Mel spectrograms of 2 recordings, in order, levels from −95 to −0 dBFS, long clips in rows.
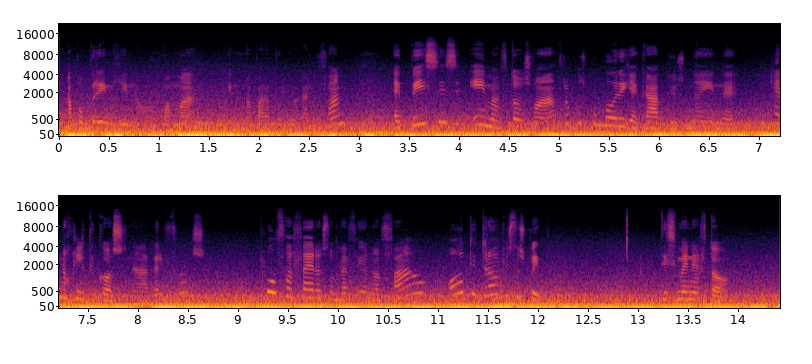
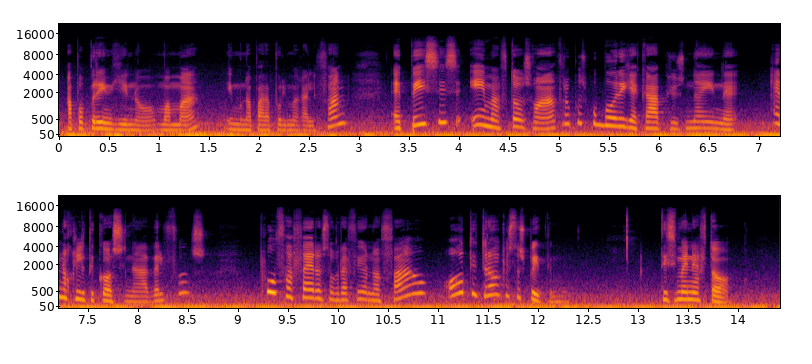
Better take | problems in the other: second | low rumble; loud; throughout; 3 dB below the speech; faint in the second

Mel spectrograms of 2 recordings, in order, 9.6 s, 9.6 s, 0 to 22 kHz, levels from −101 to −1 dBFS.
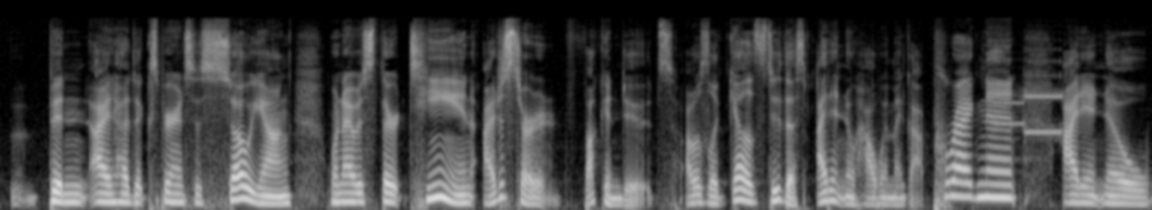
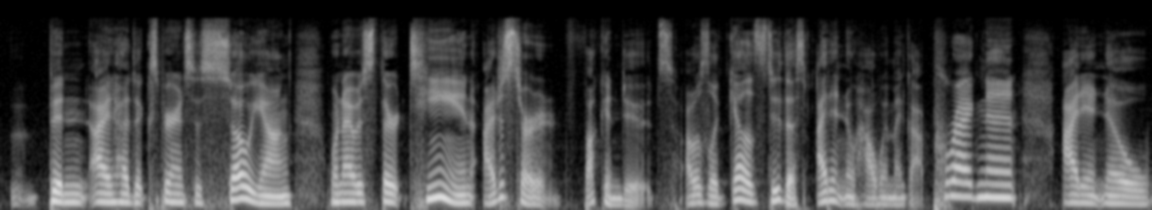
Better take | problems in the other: second | alarm; faint; at 8.5 s; peak 10 dB below the speech

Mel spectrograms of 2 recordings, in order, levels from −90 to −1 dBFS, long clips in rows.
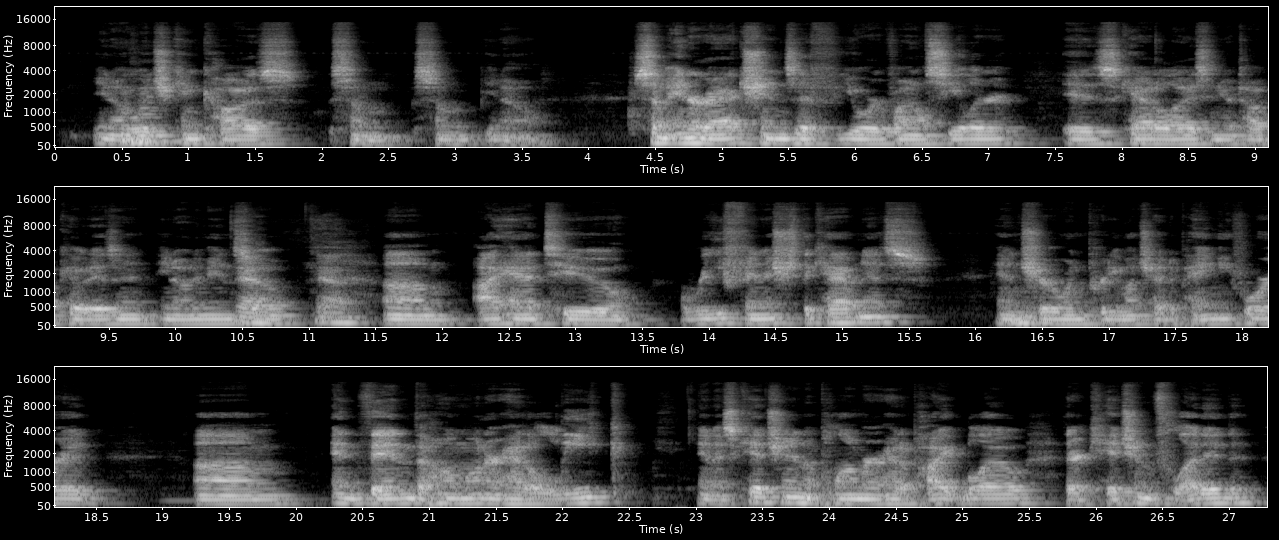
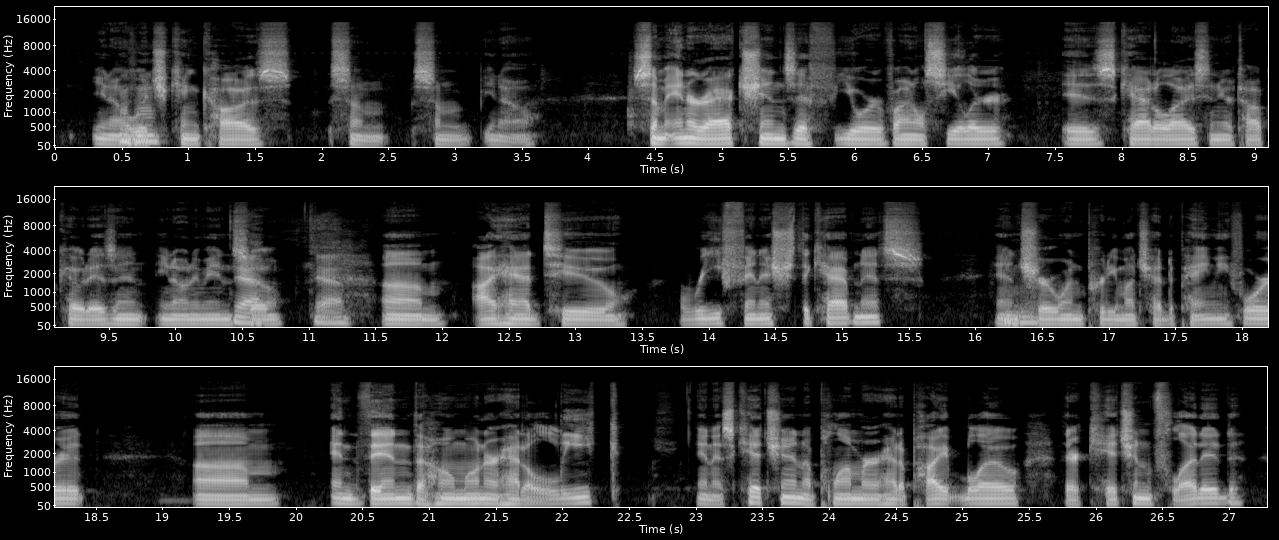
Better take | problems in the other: second | off-mic speech; far // room echo; slight; dies away in 0.4 s

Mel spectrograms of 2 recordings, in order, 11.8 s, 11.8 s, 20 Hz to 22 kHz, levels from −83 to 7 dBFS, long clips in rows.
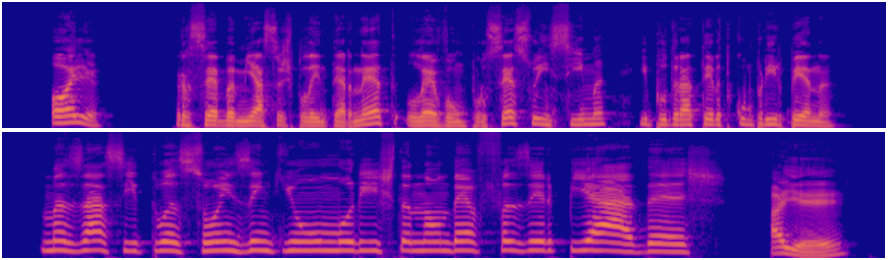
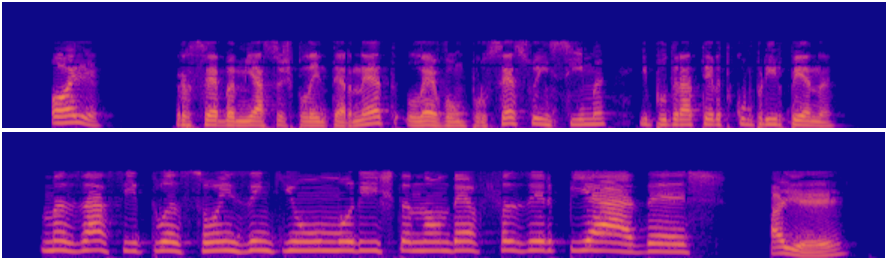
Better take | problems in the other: first | garbled, watery; badly; nothing above 6 kHz

